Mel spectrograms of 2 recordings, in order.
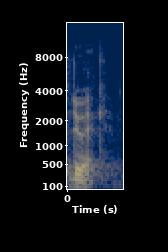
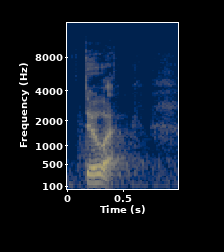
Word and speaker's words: Dudek: I realize Mr. Dudek, is that correct pronunciation? Help me out. I believe it's Duick. Duick.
